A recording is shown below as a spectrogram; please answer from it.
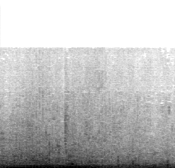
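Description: Steady low hum of bar background ambience, with a faint murmur of voices.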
